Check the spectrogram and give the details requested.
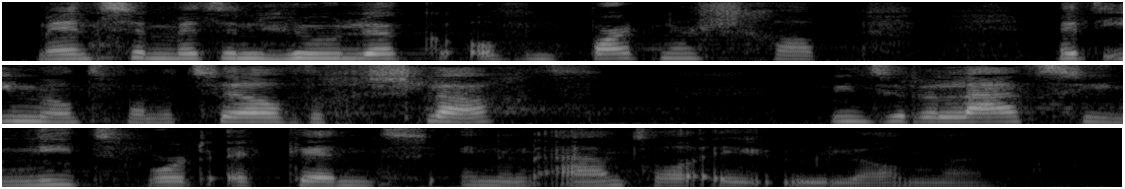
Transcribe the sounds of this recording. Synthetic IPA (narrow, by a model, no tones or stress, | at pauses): mɛnsənmɛtənɦywləkɔ̰fənpɑɹtnəɹsχɑpmɛtimɑntfɑnɦətsɛlˠvdəχə̥slɑχt | ʋinsrəlaːtsinitʋɔɹtɛɹkɛntɪnəna̰ːntɑlˠʔḛjʔylɑndən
